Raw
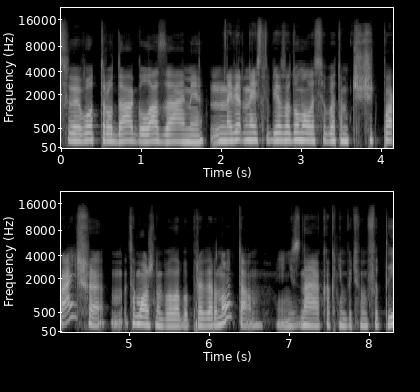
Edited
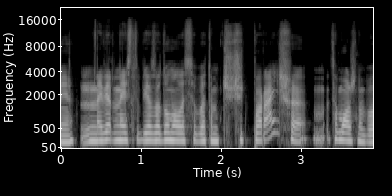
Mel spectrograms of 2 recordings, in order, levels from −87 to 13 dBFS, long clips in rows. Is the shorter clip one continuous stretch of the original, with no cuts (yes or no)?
yes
